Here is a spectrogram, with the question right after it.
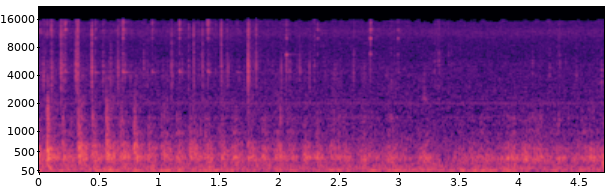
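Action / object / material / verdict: scrape / spiky silicone puffer toy / silicone / none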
